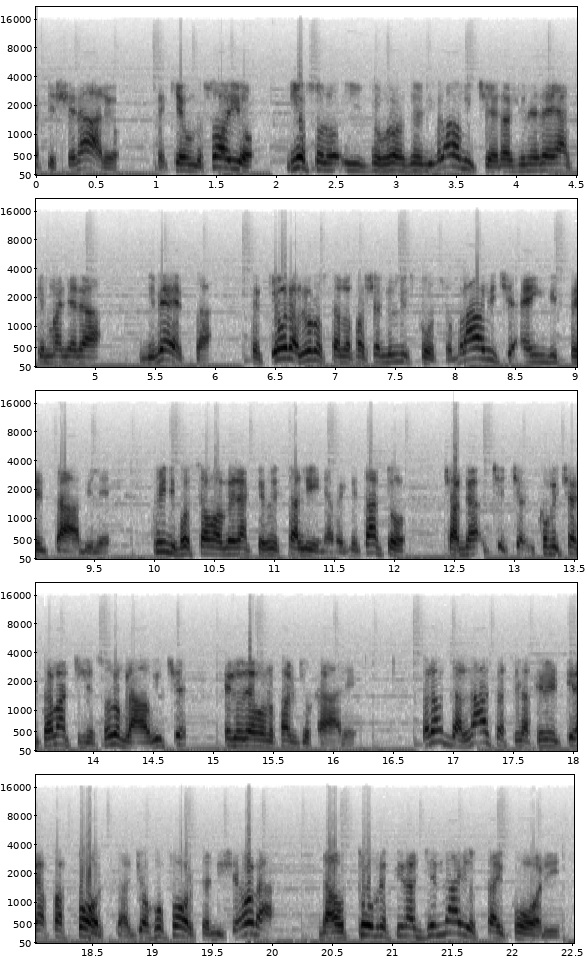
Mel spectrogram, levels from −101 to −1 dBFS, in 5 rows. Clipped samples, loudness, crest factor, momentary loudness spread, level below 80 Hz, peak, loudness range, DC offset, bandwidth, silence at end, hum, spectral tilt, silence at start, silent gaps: under 0.1%; -14 LUFS; 14 dB; 9 LU; -42 dBFS; 0 dBFS; 2 LU; under 0.1%; 8.8 kHz; 0.15 s; none; -6.5 dB/octave; 0 s; none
